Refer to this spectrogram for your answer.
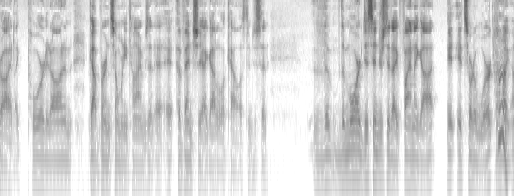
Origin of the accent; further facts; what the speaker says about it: Arizona, United States; Maybe that was Fred's. Fred's from Montana. I'm from Arizona.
